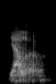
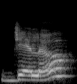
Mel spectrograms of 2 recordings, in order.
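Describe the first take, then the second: First: The word begins with a Y sound. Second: The word begins with a J sound. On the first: The speaker calls it right. "We want to say" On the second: The speaker calls it wrong. "these ones are incorrect"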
